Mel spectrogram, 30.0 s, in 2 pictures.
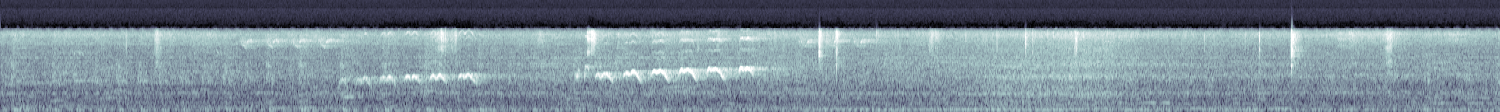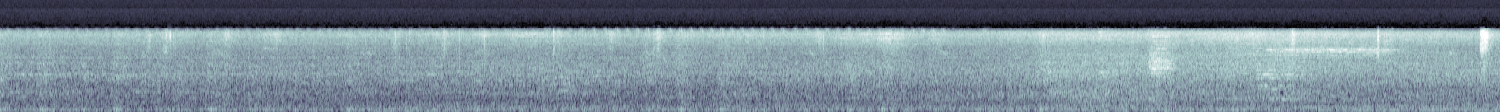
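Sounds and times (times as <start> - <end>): bird calling rising notes: 5.7 - 7.8
sharp tick: 8.1 - 8.6, 12.0 - 13.1.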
